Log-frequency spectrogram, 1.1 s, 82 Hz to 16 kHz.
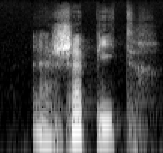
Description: Ääntäminen
Synonyymit paragraphe rubrique Ääntäminen France: IPA: [ʃa.pitʁ] Haettu sana löytyi näillä lähdekielillä: ranska Käännös Ääninäyte Substantiivit 1. capítulo {m} Suku: m .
